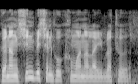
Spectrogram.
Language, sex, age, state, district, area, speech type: Bodo, male, 45-60, Assam, Udalguri, rural, spontaneous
